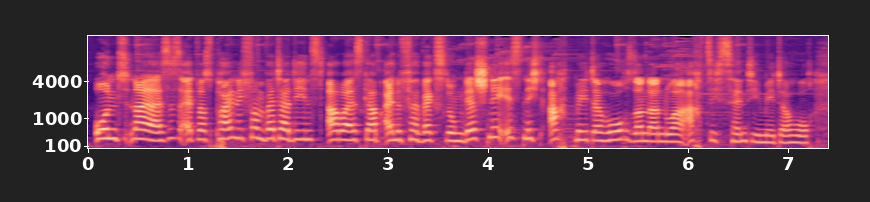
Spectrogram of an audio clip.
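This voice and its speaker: Woman as apologetic school official on announcements, high-pitched, formal, hesitant delivery. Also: a little fast, few pauses, lightly acted. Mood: apologetic, reassuring. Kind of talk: school announcement in a comedy skit.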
